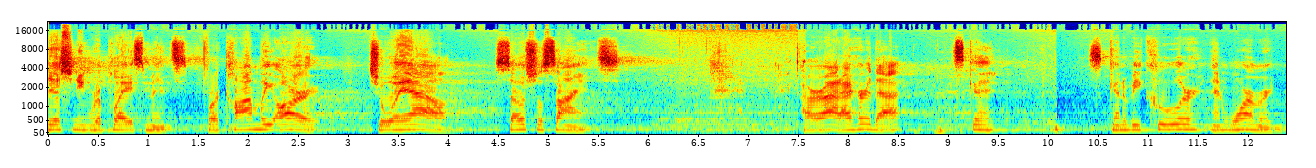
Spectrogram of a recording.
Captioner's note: audience cheer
